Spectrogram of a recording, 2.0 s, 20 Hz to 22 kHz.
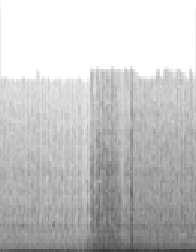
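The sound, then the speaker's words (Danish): Motorcycle engines rumble steadily as a long row of motorcycles passes the town sign and rides down the town's main street, Vesterhavsgade, on the afternoon of 21 July; the sound swells into a louder, rougher revving roar partway through, with no voices. “Om eftermiddagen den 21. juli brummer det uden for Nørre Vorbøger mcu lyderne passerer byskiltet og kører ned ad byens hovedgade, Vesterhavsgade, på en lang række med veste og i højt humør.”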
